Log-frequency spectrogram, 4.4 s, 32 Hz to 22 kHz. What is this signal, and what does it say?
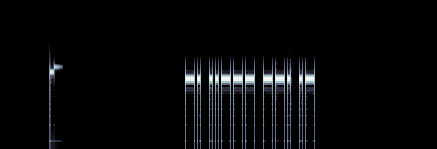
Morse code, heard as a keyed tone, about 40 wpm, 700 Hz. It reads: N2GA
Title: Call Signs - 40wpm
